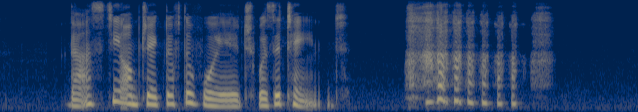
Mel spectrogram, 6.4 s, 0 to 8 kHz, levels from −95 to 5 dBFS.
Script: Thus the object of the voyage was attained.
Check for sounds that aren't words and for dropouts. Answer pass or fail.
fail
